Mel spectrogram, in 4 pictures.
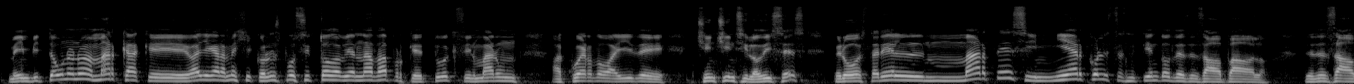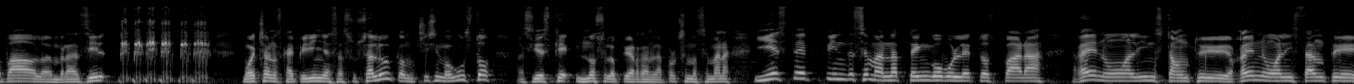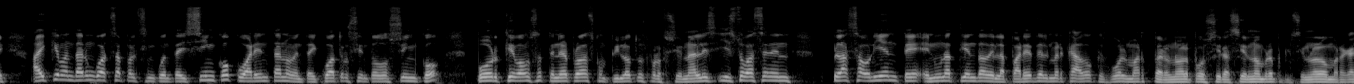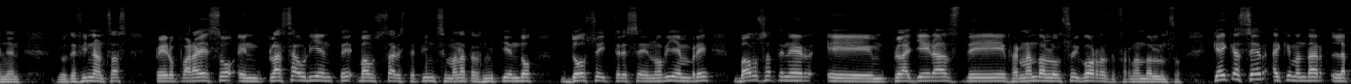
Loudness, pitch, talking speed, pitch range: -28 LUFS, 160 Hz, 195 wpm, 140-180 Hz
